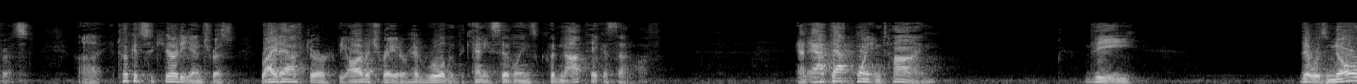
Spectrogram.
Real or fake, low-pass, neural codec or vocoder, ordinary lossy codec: fake; 7.2 kHz; vocoder, 44.1 kHz, 80 mel bands, Vocos; AAC, 48 kbps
